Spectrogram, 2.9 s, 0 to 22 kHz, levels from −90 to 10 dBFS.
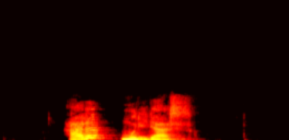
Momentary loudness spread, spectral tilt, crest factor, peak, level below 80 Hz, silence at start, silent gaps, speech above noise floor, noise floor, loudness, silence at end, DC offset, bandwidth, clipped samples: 9 LU; -8 dB/octave; 16 dB; -2 dBFS; -62 dBFS; 0.7 s; none; 63 dB; -77 dBFS; -15 LUFS; 1.1 s; under 0.1%; 6.8 kHz; under 0.1%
